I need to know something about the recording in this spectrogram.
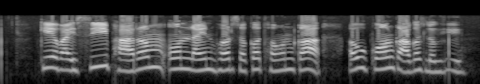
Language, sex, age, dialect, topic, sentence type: Chhattisgarhi, female, 18-24, Northern/Bhandar, banking, question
